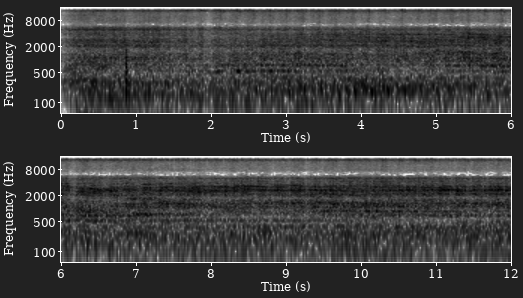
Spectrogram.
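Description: Large vertical band saw running steadily as a pine beam is fed through it along the fence; a higher hiss comes in about halfway through.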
